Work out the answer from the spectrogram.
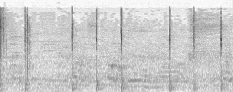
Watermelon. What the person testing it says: you can tap the watermelon and you feel that it there is a kind of vibrating inside and it goes into your arm so that means that it also has a great extent of ripeness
